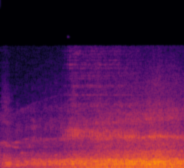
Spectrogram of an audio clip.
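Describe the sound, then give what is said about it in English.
A diesel generator engine supplying electricity to the village of Old Crow in Canada's Yukon Territory runs steadily, a continuous low rumble with a broad mechanical hiss layered on top, holding an even, moderately loud level throughout with no voices. “One diesel generator or another has been providing electricity to Old Crow in the Yukon Territory for half a century.”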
